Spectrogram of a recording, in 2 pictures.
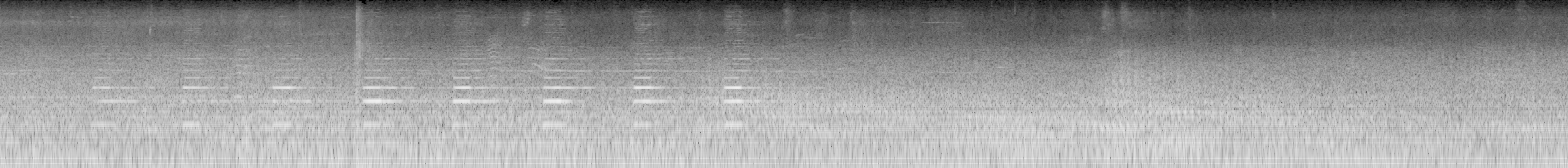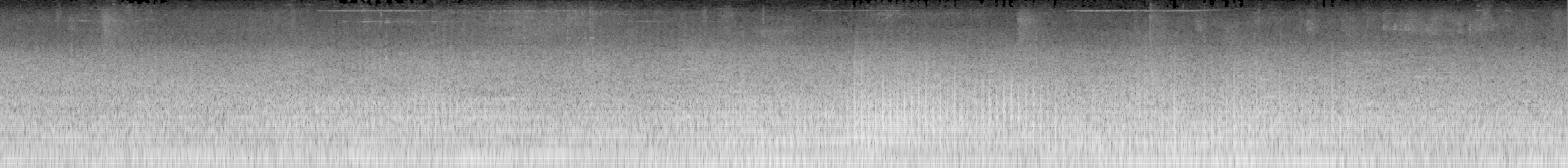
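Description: Crosswalk pedestrian signal beeping a pitched tone about twice a second for several seconds during the walk phase, over steady city street traffic. Cars pass by later on.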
